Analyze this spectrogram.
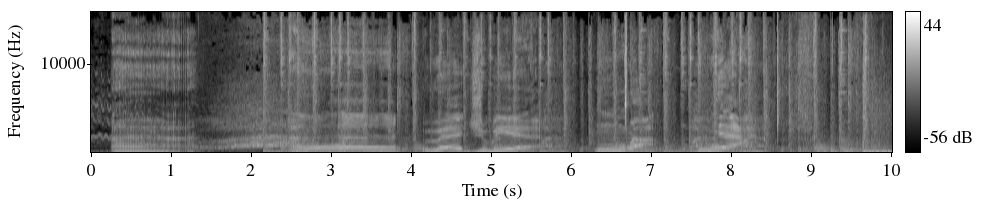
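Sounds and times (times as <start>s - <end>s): man calling drawn-out aaa: 2.2s - 3.8s.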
